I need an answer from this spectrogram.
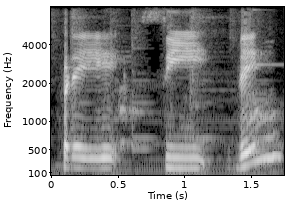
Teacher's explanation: Presidente es una palabra sin tilde, presidente. Y la mayor fuerza de voz recae en la penúltima sílaba y eso nos hace notar que estamos trabajando con palabras graves.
